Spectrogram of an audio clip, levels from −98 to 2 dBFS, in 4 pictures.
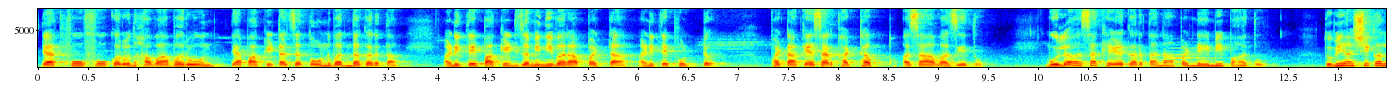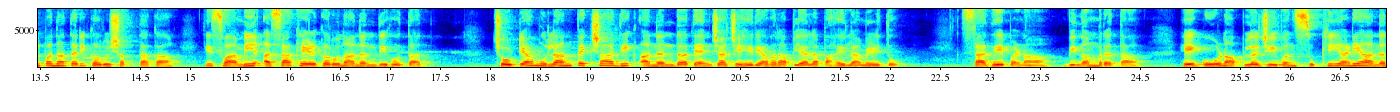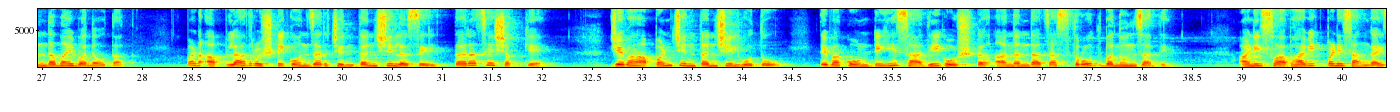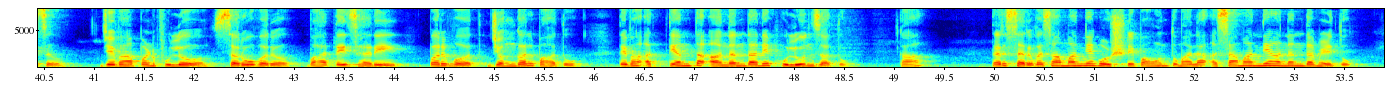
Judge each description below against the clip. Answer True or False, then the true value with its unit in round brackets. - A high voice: True (215 Hz)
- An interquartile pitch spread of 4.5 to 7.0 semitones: False (4.1 semitones)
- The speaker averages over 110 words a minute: True (125 wpm)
